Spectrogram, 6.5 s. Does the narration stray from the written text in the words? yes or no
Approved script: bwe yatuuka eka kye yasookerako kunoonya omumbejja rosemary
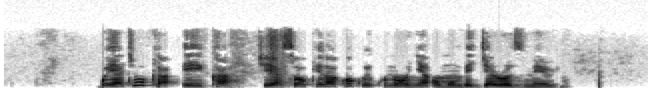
yes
